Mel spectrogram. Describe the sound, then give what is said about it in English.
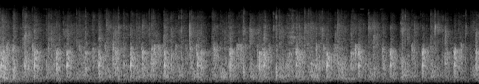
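A crowd applauds veterans at a Christmas holiday-season gathering in a steady, dense wash of many overlapping claps, holding at an even, fairly loud level for the whole stretch without anyone speaking. “So for those in the back of the room, let's give our veterans a round of applause.”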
